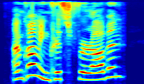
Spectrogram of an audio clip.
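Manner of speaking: squeaky voice. Voicing Roo calling to Christopher Robin before jumping: squeaky voice. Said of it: "And he squeaked out".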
